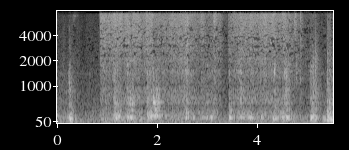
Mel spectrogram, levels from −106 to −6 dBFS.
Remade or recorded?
recorded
